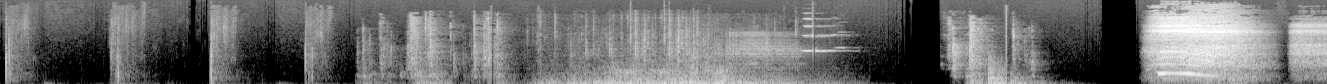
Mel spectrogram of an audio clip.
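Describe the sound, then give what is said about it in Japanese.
A few soft thuds, then a low, heavy rumbling scrape as a heavy door is pushed shut by one person alone, a brief clunk, and finally a breathy sigh of effort. “ふう、一人だとドアを閉じるのも一苦労です。”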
